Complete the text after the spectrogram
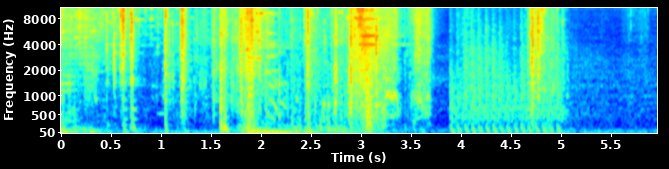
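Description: Gunshots boom in quick bursts.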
